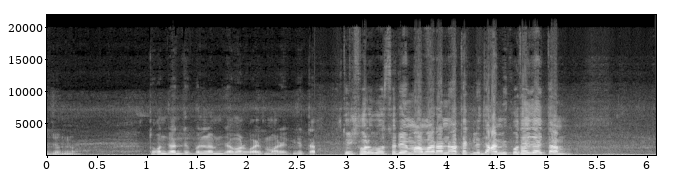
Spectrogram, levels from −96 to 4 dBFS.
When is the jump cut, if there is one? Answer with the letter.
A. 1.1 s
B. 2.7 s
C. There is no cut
B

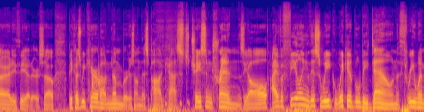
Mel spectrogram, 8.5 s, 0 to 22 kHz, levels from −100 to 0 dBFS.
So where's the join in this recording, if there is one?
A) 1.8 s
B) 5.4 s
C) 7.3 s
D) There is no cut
B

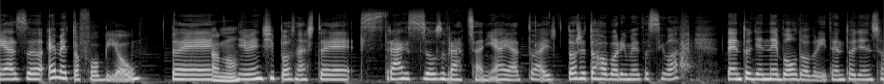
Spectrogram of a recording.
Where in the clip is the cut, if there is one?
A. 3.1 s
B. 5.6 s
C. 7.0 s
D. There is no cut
C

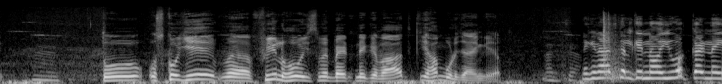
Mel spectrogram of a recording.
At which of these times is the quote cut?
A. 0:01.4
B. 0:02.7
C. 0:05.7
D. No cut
C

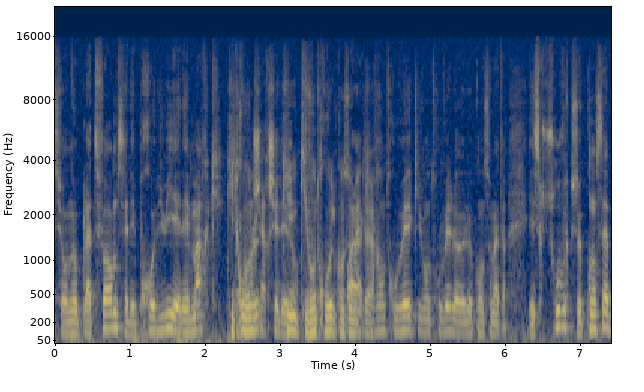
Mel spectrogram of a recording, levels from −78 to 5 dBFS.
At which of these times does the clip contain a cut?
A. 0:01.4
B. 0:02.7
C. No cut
C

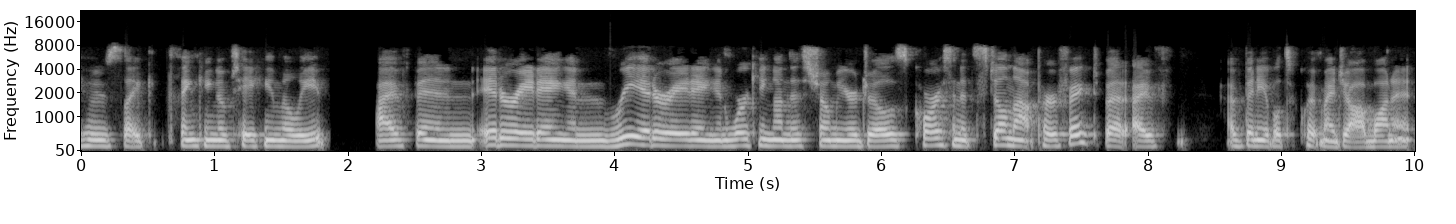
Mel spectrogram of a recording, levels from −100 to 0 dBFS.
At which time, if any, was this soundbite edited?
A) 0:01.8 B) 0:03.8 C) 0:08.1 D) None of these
A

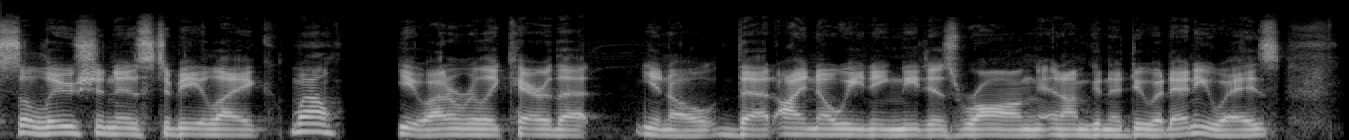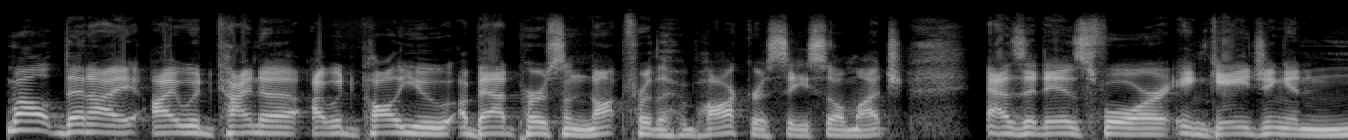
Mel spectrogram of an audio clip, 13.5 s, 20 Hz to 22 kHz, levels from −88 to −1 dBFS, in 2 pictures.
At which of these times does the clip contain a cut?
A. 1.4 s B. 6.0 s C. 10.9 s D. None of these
D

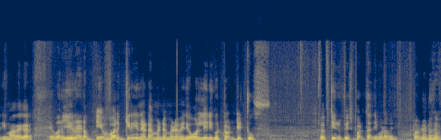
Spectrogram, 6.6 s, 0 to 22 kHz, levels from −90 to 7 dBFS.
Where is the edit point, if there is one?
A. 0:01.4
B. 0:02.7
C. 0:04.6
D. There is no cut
D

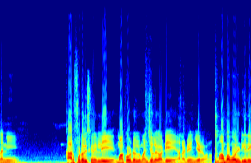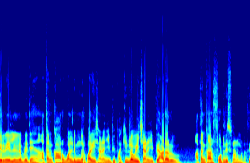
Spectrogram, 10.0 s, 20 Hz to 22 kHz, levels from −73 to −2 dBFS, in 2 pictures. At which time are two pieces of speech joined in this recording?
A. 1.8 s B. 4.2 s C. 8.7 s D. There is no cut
B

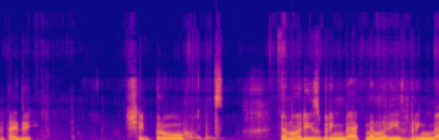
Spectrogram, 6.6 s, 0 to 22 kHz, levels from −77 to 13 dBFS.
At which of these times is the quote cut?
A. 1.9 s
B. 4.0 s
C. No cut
C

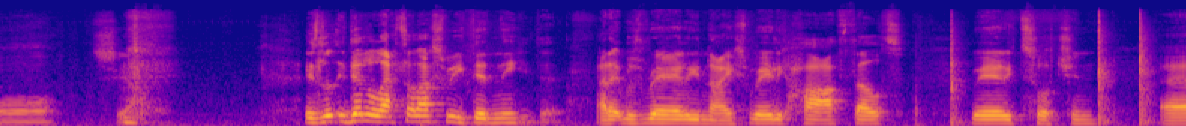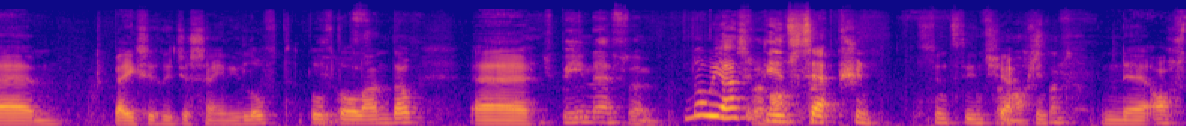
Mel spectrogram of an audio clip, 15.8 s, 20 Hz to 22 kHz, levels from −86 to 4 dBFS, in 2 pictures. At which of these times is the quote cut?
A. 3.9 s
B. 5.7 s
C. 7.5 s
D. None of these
A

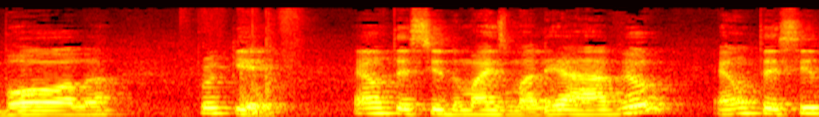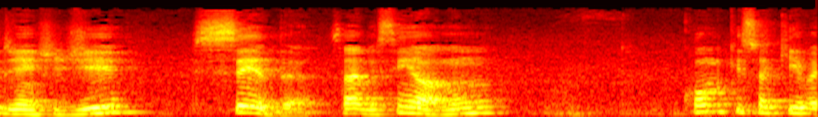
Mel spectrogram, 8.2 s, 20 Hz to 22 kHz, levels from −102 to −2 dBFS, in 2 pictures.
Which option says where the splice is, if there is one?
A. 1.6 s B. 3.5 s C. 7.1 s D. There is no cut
B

